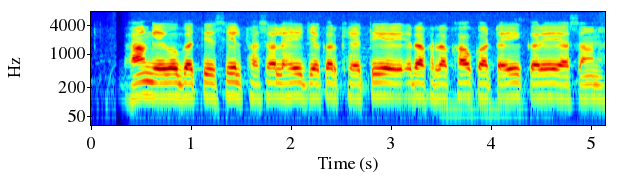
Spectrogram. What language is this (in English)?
Magahi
